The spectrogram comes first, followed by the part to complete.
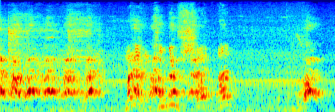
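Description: A dog yipping and whining, with voices.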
